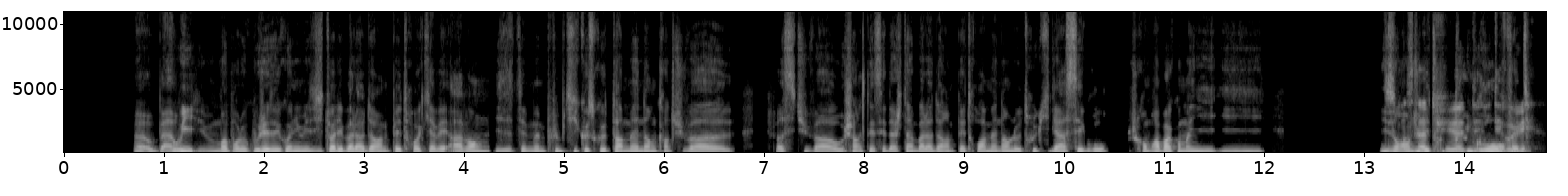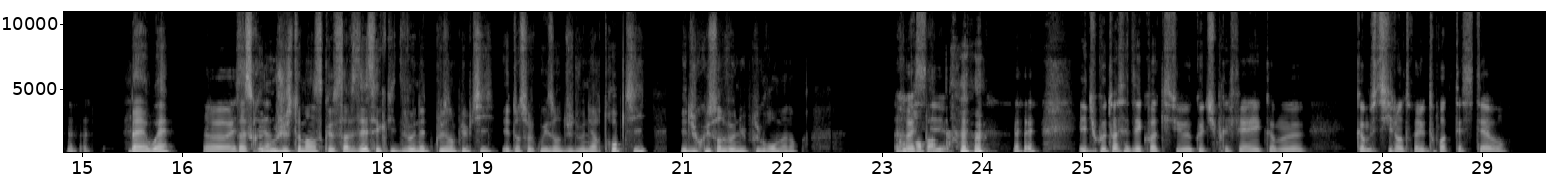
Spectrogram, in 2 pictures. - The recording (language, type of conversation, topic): French, podcast, Comment tes amis ont-ils influencé ta playlist au lycée ?
- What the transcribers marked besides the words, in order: other background noise; laugh; laugh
